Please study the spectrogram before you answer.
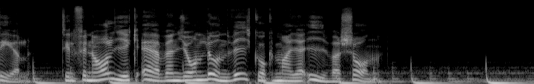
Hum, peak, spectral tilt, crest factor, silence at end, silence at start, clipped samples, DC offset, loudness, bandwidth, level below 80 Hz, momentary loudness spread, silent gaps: none; -8 dBFS; -6.5 dB/octave; 14 dB; 0 s; 0 s; under 0.1%; under 0.1%; -22 LUFS; 16 kHz; -28 dBFS; 13 LU; none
